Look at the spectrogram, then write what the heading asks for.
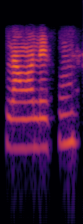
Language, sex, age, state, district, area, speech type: Urdu, female, 30-45, Bihar, Khagaria, rural, conversation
